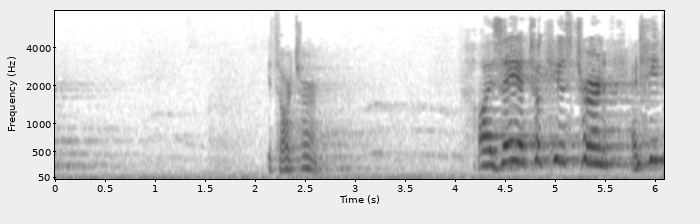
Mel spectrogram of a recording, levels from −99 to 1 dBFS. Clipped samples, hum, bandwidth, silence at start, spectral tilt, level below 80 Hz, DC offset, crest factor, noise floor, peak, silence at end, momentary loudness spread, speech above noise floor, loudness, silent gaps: under 0.1%; none; 8 kHz; 0.1 s; -4.5 dB/octave; -62 dBFS; under 0.1%; 20 dB; -59 dBFS; -14 dBFS; 0 s; 15 LU; 28 dB; -31 LUFS; none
